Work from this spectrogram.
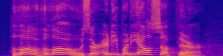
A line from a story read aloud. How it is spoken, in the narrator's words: he yelled out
